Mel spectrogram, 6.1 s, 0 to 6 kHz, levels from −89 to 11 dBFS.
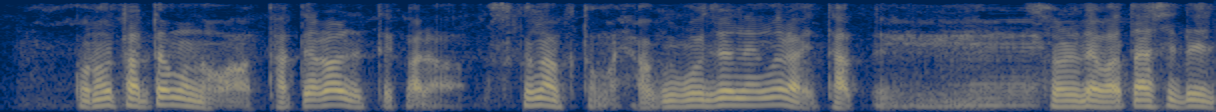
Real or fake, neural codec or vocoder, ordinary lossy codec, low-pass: fake; vocoder, 22.05 kHz, 80 mel bands, HiFi-GAN; none; 5.4 kHz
